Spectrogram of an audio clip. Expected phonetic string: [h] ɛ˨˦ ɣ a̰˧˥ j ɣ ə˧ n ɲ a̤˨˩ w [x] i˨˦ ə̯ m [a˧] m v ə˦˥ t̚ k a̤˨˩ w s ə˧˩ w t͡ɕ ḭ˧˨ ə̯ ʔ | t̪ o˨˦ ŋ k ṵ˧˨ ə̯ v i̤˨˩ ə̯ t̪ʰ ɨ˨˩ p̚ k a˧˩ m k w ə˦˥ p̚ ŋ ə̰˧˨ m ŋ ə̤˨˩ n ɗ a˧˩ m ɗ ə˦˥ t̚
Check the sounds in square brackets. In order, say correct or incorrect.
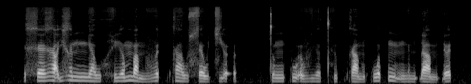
incorrect, incorrect, incorrect

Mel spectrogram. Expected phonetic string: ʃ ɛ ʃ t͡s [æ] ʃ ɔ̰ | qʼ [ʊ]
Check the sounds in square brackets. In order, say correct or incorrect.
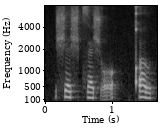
correct, correct

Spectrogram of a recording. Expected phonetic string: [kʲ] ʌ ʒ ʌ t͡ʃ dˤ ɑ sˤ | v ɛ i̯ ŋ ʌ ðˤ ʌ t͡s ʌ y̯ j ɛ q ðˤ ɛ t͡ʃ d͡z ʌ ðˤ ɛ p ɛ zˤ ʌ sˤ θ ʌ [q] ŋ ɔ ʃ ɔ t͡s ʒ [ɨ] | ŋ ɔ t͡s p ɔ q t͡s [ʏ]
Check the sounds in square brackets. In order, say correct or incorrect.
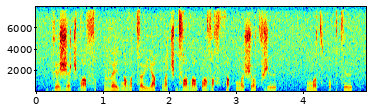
correct, correct, correct, incorrect

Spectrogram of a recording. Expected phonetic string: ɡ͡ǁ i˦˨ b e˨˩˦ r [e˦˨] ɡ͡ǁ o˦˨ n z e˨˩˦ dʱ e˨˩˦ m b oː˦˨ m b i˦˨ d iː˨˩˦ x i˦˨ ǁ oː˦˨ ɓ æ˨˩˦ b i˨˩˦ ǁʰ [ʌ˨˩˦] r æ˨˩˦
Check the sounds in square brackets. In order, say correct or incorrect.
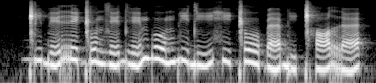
correct, incorrect

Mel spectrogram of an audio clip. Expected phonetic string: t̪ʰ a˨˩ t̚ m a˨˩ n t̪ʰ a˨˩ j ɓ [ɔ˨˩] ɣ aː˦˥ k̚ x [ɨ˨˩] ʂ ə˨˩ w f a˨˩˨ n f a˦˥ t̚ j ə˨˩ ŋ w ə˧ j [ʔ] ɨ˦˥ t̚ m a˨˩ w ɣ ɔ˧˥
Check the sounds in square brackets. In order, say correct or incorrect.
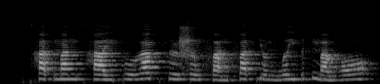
incorrect, correct, correct

